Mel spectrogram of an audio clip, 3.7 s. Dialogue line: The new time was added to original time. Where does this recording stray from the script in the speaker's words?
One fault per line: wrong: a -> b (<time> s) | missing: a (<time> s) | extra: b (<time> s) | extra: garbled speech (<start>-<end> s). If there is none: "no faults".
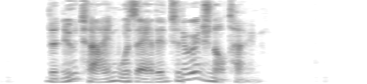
no faults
